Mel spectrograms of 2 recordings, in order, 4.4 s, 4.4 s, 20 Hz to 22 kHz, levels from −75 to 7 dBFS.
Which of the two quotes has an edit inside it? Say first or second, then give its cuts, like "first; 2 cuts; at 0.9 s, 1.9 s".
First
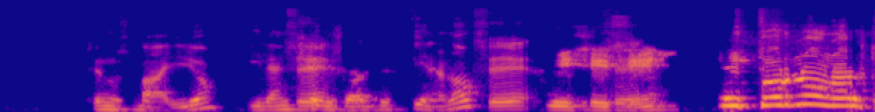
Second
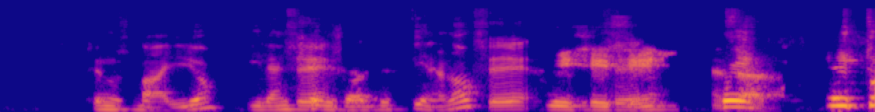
first; 1 cut; at 3.5 s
